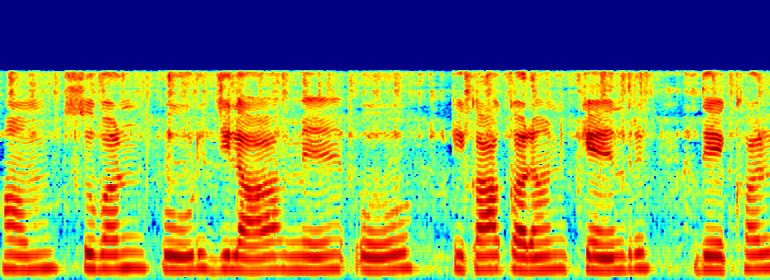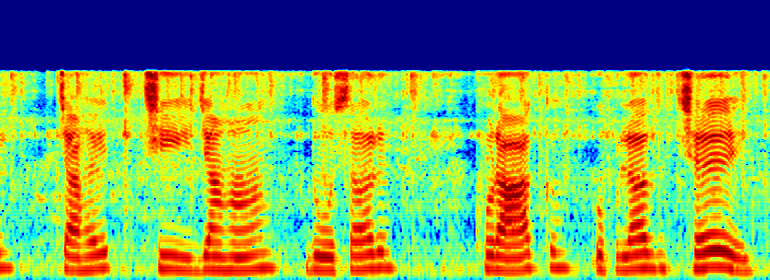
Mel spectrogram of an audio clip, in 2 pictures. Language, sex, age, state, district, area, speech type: Maithili, female, 45-60, Bihar, Madhubani, rural, read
